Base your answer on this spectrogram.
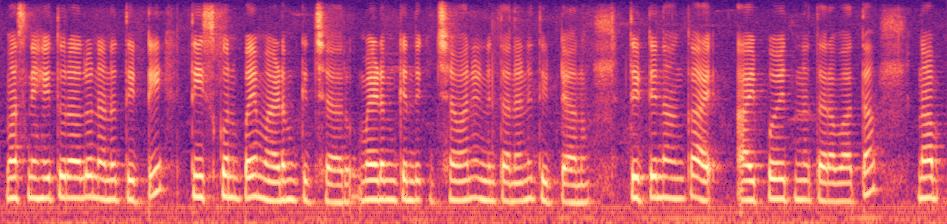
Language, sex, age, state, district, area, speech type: Telugu, female, 18-30, Telangana, Suryapet, urban, spontaneous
